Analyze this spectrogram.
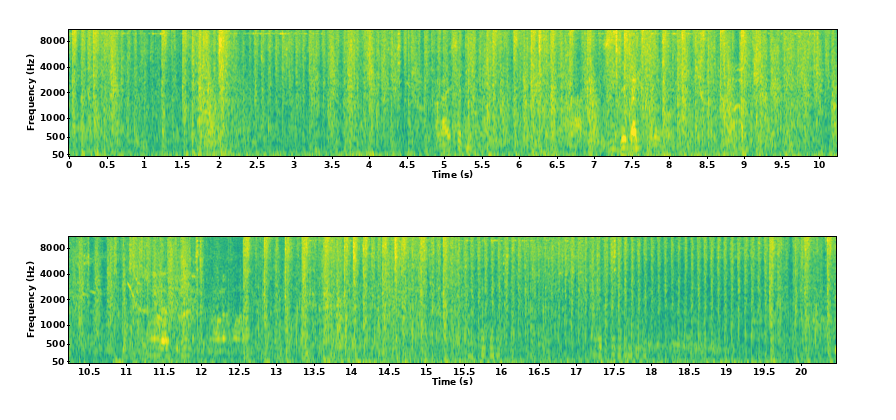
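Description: Pistol shots crack rapidly, one after another.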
